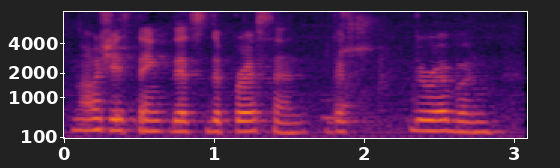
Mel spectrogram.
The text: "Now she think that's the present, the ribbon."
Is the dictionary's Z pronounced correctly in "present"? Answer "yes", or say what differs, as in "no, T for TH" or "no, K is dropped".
no, S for Z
